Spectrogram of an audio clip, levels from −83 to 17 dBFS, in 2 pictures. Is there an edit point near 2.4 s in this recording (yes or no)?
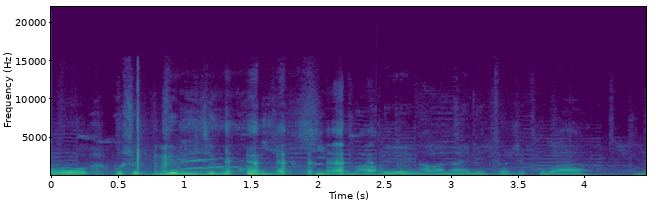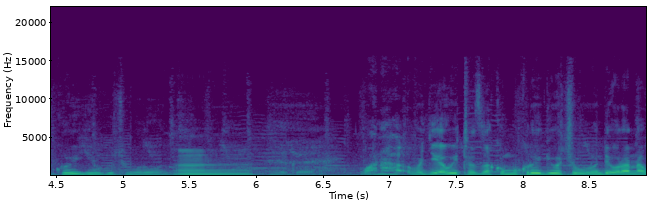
yes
